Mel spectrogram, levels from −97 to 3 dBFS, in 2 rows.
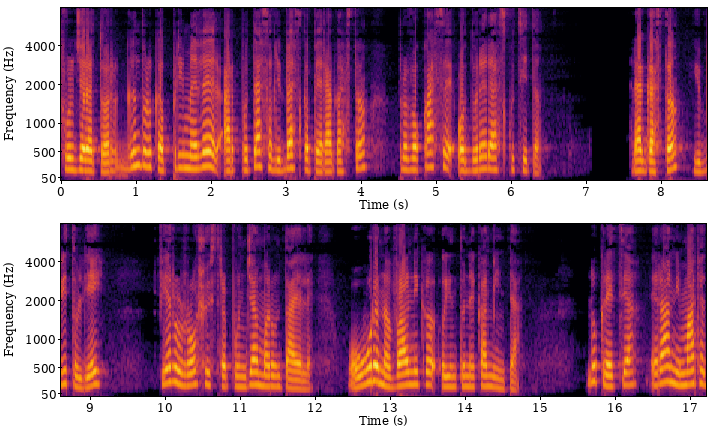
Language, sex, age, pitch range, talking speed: Romanian, female, 20-39, 180-220 Hz, 110 wpm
